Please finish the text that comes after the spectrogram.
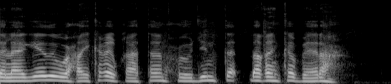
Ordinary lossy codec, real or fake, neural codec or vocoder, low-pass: none; real; none; 19.8 kHz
